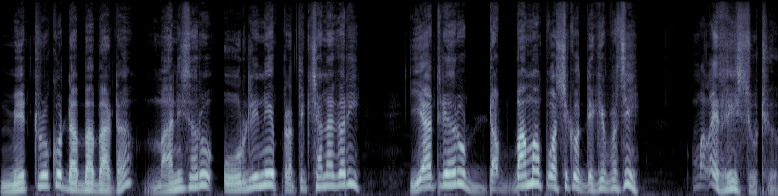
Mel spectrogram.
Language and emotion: Nepali, disgusted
